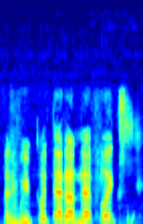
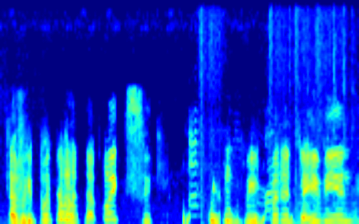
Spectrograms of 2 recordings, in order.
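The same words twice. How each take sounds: First: Loud rising question in disbelief; incredulous. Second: Incredulous question broken by laughter; laughing disbelief. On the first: Fan questioning the show's writers, loudly incredulous. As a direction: punch it out loudly, as if appalled. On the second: Fan mocking the Netflix reboot, laughing in disbelief. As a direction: crack up while asking, higher pitched. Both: Acted.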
